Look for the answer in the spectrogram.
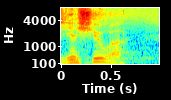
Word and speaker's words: Yeshua: And the pointing tells you how to say it. It says Yeshua.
